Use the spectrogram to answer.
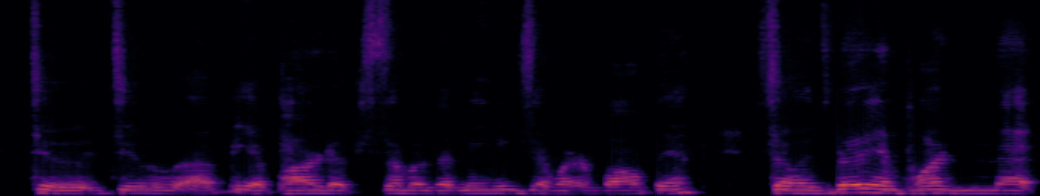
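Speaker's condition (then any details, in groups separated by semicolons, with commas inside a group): Cerebral palsy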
